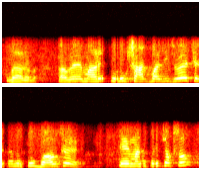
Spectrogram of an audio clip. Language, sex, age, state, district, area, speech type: Gujarati, female, 60+, Gujarat, Kheda, rural, conversation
